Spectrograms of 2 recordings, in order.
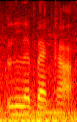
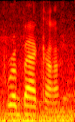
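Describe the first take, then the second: First: The name starts with an L-like sound. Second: The name starts with a clear R sound. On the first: This is how others mispronounce the name. The speaker calls it wrong. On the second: This is the name's own pronunciation. The speaker calls it right.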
